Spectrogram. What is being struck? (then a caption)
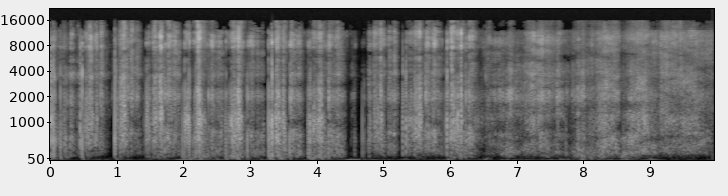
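Small cardboard box. A small, hollow, brown printed cardboard box of Arteza carving blocks is held in the hands while long pink almond-shaped nails tap and scratch its sides. Quick, irregular dry taps and raspy scratches fill the first half. The second half settles into steadier, softer scratching with a papery, mid-range hiss.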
